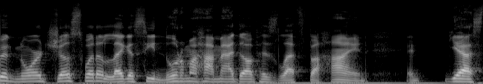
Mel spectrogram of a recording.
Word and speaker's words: Nurmagomedov: it hard to ignore just what a legacy nur mahamadov has left behind and yes that's how you pronounce his name roughly for 12 years the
